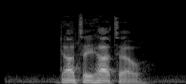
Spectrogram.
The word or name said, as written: Hightower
